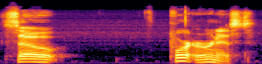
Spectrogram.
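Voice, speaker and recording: Man, lively swooping pitch. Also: drawn-out words. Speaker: podcast co-host. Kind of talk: casual chat about a TV show.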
